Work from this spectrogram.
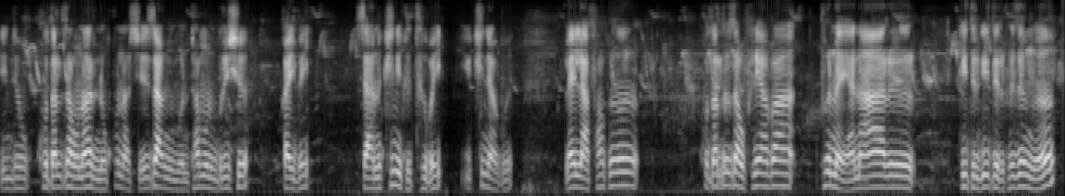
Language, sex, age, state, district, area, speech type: Bodo, female, 60+, Assam, Baksa, rural, spontaneous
